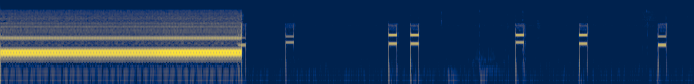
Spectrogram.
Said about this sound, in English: Sorry about that. Sounds like music. I didn't cut the phone numbers out. Sorry.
